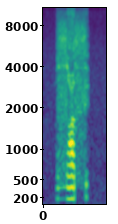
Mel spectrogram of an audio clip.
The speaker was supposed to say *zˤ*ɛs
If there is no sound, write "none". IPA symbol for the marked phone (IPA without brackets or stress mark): zˤ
